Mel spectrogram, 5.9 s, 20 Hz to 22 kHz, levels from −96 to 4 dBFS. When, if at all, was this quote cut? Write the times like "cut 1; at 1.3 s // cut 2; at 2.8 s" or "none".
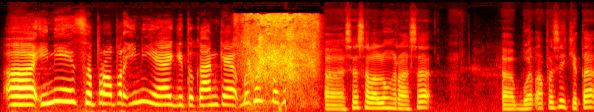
cut 1; at 2.8 s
